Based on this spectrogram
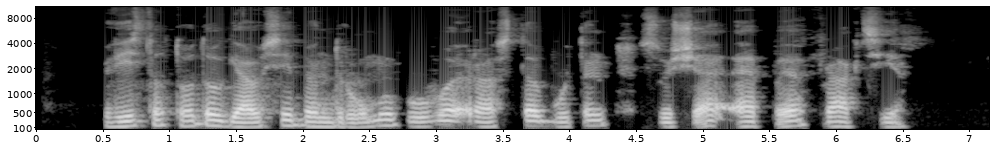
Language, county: Lithuanian, Vilnius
